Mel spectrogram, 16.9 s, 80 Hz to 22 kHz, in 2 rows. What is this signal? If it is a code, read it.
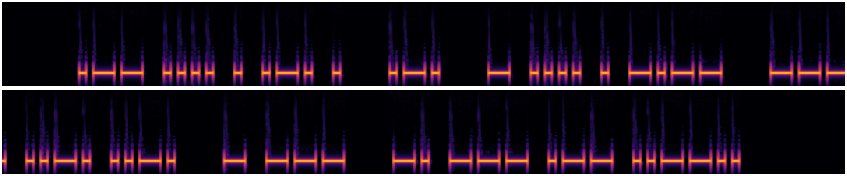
Morse code, heard as a keyed tone, about 17 wpm, 700 Hz. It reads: WHERE R THEY OFF TO NOW?
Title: Sentences from Top 200 Words and Abbreviations 17wpm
